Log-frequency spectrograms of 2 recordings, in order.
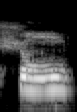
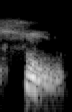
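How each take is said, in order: First: The word begins with an 'sh' sound. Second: The word begins with an 's' sound. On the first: "some people pronounce it Shung" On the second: "the concept of Song"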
